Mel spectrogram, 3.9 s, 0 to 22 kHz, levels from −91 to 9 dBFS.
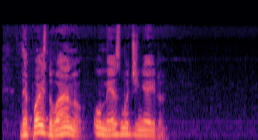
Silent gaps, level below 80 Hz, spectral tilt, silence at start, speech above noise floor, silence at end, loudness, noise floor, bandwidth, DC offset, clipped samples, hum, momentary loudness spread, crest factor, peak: none; -46 dBFS; -6.5 dB/octave; 0.3 s; 48 dB; 1.45 s; -19 LUFS; -66 dBFS; 11.5 kHz; under 0.1%; under 0.1%; none; 9 LU; 18 dB; -2 dBFS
